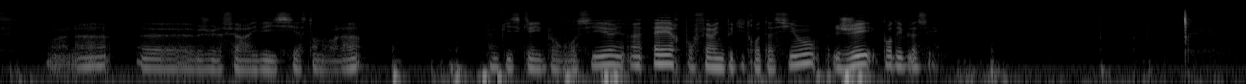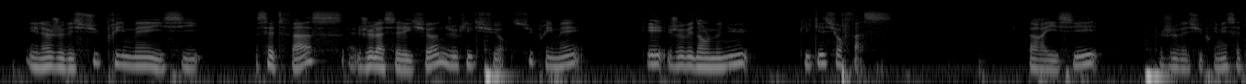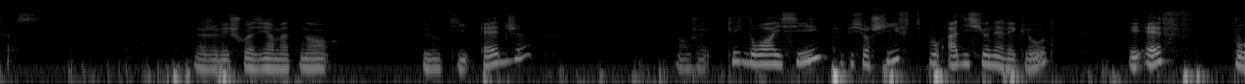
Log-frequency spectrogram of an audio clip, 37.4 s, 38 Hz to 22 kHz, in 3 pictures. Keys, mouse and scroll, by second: 0.2 click, 4.5 click, 4.9 s, 5.7 click, 6.1 r, 7.6 click, 8.5 g, 9.7 click, 11.6-13.2 middle drag, 17.4 Delete, 21.0 click, 23.0 right click, 24.1 Delete, 24.7 click, 26.3 middle click, 26.8 shift+middle click, 29.9 click, 31.4 right click, 34.0 shift+middle click, 35.2 right click, 36.9 f.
